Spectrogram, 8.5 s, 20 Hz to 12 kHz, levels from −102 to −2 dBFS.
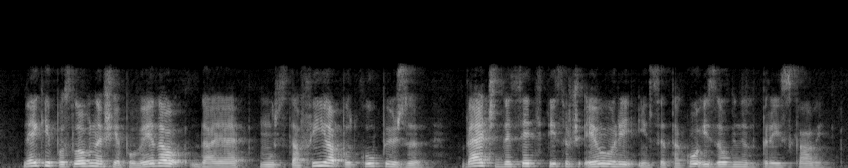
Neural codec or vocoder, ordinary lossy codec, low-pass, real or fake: codec, 16 kHz, 16 kbps, FreqCodec, smaller model; none; 7.2 kHz; fake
